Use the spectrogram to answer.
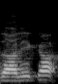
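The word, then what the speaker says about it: ذلك: Zalika, we don't write alif, but we read the alif like this.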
